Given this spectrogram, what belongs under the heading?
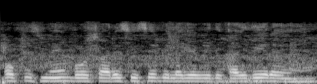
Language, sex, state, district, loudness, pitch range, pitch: Hindi, male, Haryana, Charkhi Dadri, -14 LUFS, 145-155 Hz, 150 Hz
